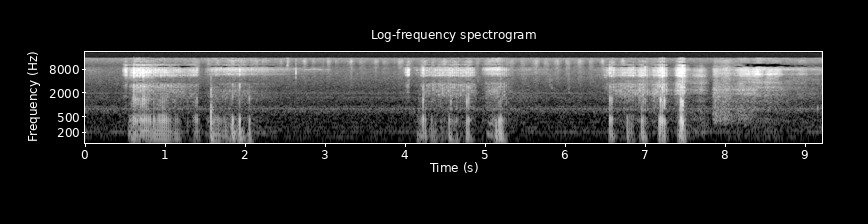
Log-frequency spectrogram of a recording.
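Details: Snores from a sleeping puppy come in rough, wheezy clusters of quick stuttering breaths, three bouts separated by quiet stretches, with faint snuffling between them.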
